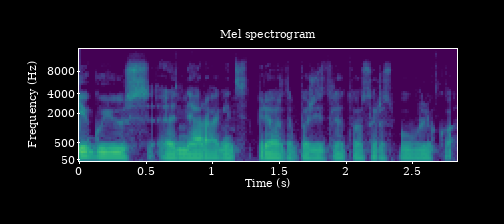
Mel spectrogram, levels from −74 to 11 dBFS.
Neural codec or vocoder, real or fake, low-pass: none; real; 14.4 kHz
